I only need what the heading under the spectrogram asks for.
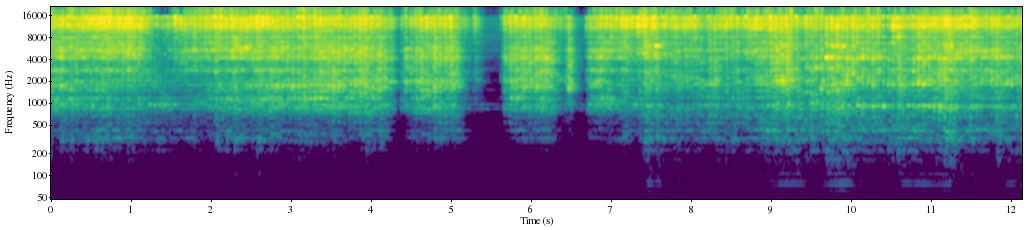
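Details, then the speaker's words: Ash log turned on lathe for serving bowl: harsh uneven rasping rattle, about four hits a second with brief pauses, as the gouge chatters across bark on the rim; tool chatter on bark. "You hear that rattling? Because it's running on that bark, okay?"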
